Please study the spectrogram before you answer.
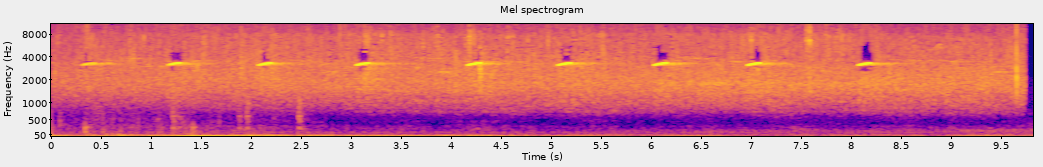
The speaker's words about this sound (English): So up next we have the spring peeper frog. Yes, another common friend of the spring.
